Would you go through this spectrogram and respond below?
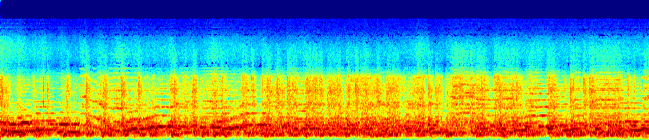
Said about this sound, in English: But it was in that city's Chinatown where Victory Day was the most joyous. Firecrackers that had been hoarded for years are set off in a triumphant roar.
